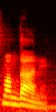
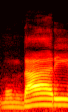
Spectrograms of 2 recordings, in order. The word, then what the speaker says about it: Mamdani: Fíjense, nadie sabe pronunciar mi apellido. Es Mamdani, pero a cada rato me dicen Mumdari, Mumnari, y esto es algo que muchos inmigrantes tenemos en común.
